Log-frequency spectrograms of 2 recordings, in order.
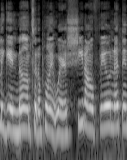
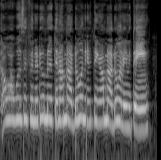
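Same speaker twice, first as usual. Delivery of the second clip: put-on apologetic tone, higher; 5 semitones higher, 4 dB quieter than usual. Telling how her mom rammed his car, imitating a man apologizing. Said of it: "he's sitting there apologizing like".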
